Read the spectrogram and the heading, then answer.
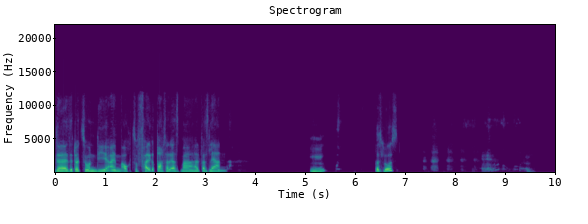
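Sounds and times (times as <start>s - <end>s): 
speech: 0.0s - 3.6s, 5.1s - 5.8s, 6.4s - 7.7s
dog whimpering: 8.4s - 9.6s.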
